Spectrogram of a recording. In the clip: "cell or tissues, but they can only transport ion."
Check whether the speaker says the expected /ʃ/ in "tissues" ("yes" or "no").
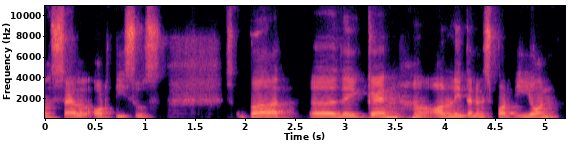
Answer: no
